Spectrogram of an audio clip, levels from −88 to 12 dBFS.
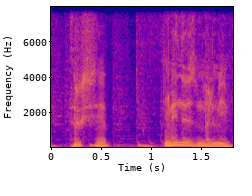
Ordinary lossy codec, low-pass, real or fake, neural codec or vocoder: none; none; real; none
